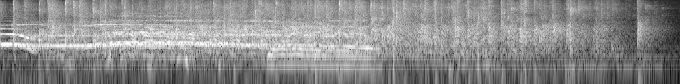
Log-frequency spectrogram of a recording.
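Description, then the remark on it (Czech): An audience breaks into loud, sustained applause, with a few voices shouting over the clapping, before it gradually thins out and fades over the last couple of seconds. “Ne, tady se tleská výhradně nacismu dneska, ničemu jinému, ty vole.”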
